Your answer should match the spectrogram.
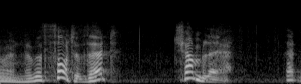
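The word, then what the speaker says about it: Cholmondeley: had no reason to know that the name Cham is in no way pronounced the way it is spell but Jo I never thought of that Cham that name spelled c h o l CH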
